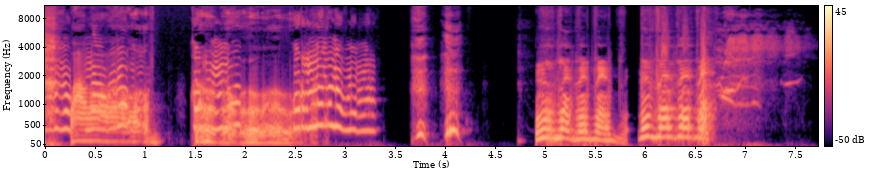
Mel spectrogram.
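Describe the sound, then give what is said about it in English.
Voices imitate growling, whimpering animal sounds in a series of voiced bursts: several long throaty stretches, two very short grunts, and a few more growls, with brief pauses between them. “Well, it's literally descended into weird animal sounds and growling.”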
